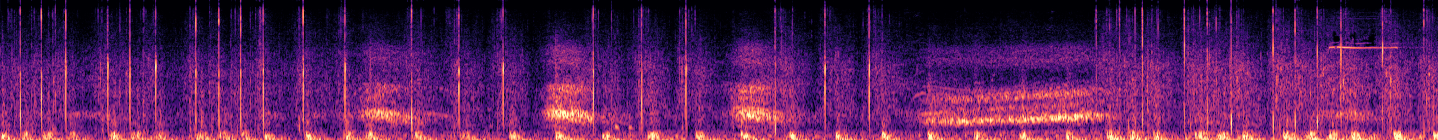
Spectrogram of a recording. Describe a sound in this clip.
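A large stadium crowd claps in a steady rhythm.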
